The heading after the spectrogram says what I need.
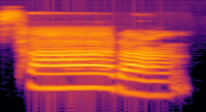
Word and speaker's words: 사랑: This letter is often represented as an R or an L, but you do not pronounce it this way. In fact, there is no equivalent sound in English for it. Listen to a word that uses this letter. 사랑. 사랑. It sounds closer to an L than an R in English.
